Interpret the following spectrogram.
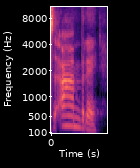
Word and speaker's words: hambre: And now we're going to look at the other word that people do again mispronounce it. It also starts. This is hambre, hambre, Hambre.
